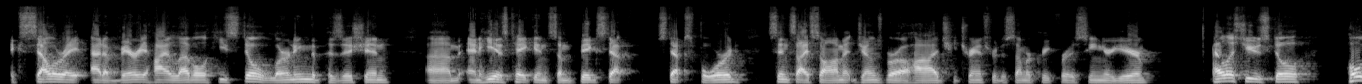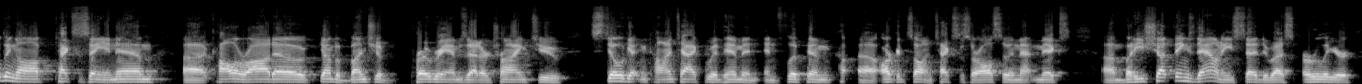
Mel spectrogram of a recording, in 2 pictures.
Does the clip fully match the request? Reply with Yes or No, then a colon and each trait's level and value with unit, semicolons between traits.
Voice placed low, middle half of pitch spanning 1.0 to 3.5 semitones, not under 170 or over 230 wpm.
Yes: low, 110 Hz; average, 3.2 semitones; average, 190 wpm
